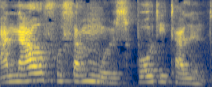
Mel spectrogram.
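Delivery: ordinary delivery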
